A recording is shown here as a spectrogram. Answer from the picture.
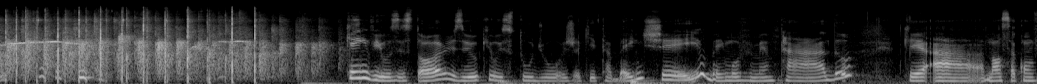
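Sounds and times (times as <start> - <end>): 
laughter: 0.0 - 1.2
applause: 0.0 - 3.5
speech: 3.5 - 10.3.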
